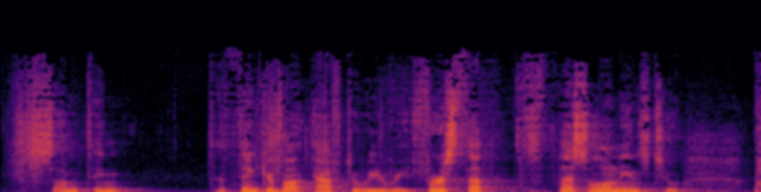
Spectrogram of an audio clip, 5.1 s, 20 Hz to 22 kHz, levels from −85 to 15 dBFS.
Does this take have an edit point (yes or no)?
no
